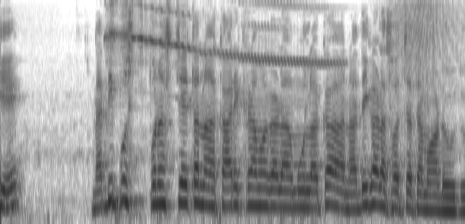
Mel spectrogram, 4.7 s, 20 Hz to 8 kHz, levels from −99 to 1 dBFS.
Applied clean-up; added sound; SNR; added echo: none; Fireworks; 14 dB; none.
